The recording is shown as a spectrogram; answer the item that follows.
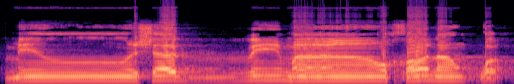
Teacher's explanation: Min ini ikhfa samar antara n bunyi n dan condong ke sya.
